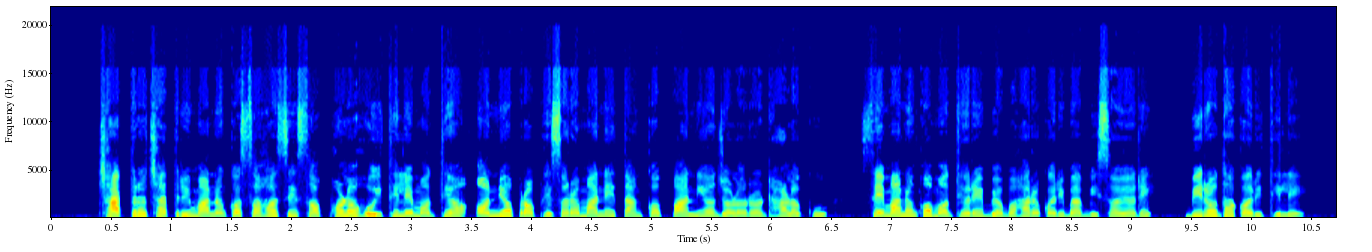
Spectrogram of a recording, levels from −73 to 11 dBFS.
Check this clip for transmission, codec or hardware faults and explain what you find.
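No faults can be heard anywhere in the speech.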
